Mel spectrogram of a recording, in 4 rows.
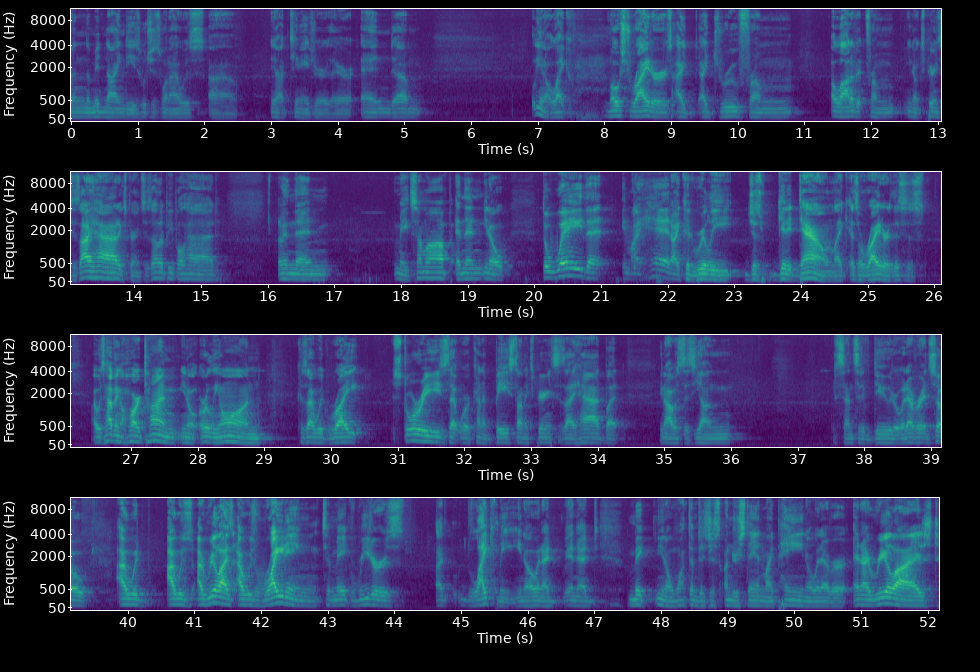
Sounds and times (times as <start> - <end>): Speech: 0.0 - 5.4, 6.9 - 15.4, 16.2 - 17.0, 17.9 - 34.4, 35.0 - 36.2, 37.5 - 52.1.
